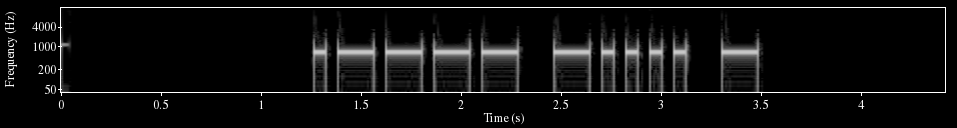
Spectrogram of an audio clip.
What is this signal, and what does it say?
Morse code, heard as a keyed tone, about 20 wpm, 700 Hz. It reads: 16T
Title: Three Challenging Letter-Number Combinations 20wpm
